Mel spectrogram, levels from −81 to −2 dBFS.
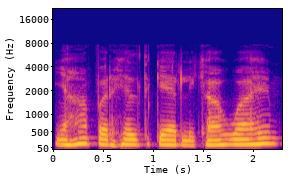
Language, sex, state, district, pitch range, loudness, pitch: Hindi, male, Jharkhand, Ranchi, 135-150 Hz, -14 LUFS, 145 Hz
